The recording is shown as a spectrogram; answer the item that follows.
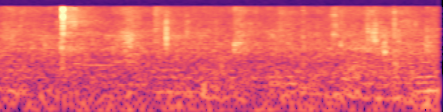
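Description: Outdoor ambience of a steady background hum with scattered sharp clicks, about a third of a second in and several more after, and faint distant voices.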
